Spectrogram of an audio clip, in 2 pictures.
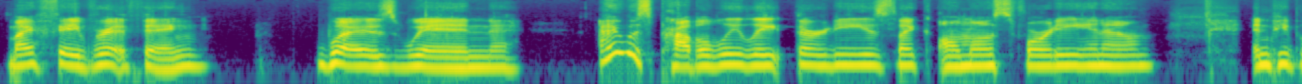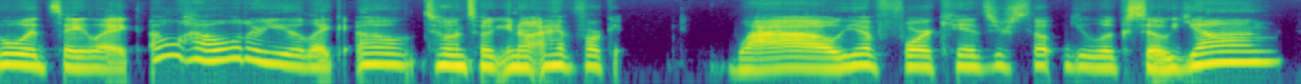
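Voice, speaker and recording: A woman's voice: mid-range voice, moderate pace, no echo, clean studio sound. Woman in her forties, chatty podcast co-host. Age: 40s. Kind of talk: casual chat.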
